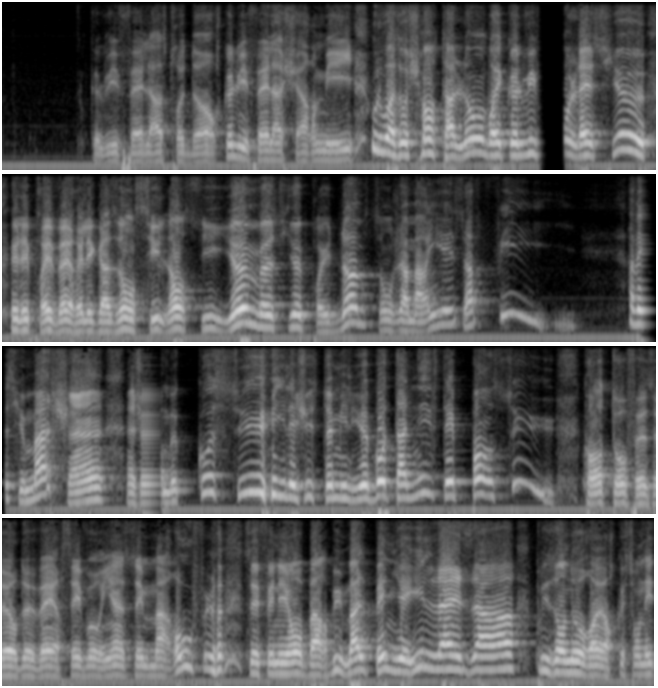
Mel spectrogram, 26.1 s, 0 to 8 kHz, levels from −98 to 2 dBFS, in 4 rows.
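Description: At 5.36 to 5.64 s, 12.94 to 13.13 s and 14.49 to 14.69 s the sound breaks into a fading buzz. The first also drops to silence. That's likely a long network dropout, with the lost audio concealed and never recovered, over a call codec that cuts everything above 8 kHz.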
